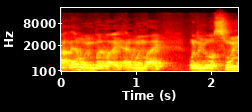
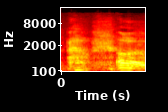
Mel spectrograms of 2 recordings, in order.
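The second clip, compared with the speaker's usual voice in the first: ordinary delivery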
